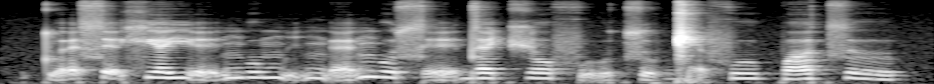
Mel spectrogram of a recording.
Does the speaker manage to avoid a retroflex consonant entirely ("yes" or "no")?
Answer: yes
